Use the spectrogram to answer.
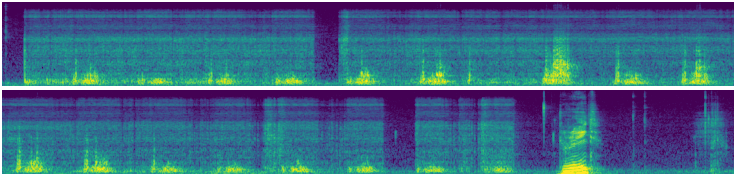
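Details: Pulmonic stenosis murmur played as an example in a cardiac auscultation teaching recording for medical students.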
